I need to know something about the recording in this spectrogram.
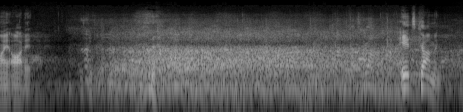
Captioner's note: laughter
